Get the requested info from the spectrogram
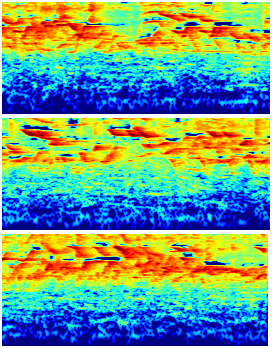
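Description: White-rumped shamas in full song, a dense, unbroken stream of fast whistles, rising and falling glides and chattering phrases overlapping one another.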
